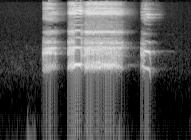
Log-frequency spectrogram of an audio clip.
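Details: Single cockerel crow in three parts: a clipped first syllable, a sustained strong central note, and a short dropping tail, clean with no other sounds.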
